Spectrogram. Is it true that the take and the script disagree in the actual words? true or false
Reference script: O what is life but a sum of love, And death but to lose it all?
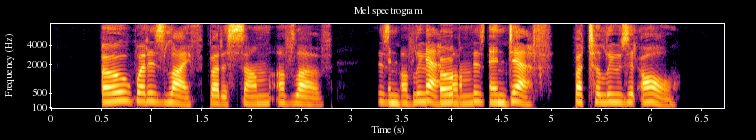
true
